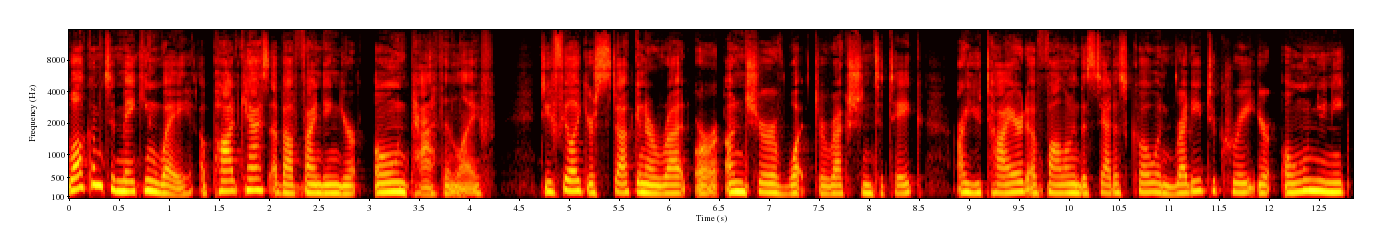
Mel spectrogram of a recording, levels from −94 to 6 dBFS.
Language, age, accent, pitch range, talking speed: English, 30-49, American, 180-235 Hz, 205 wpm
